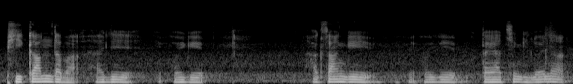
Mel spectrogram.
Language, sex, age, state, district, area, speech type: Manipuri, male, 18-30, Manipur, Bishnupur, rural, spontaneous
